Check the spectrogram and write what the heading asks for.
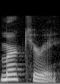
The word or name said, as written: mercury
